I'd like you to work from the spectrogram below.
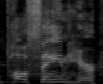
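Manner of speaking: ordinary talk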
